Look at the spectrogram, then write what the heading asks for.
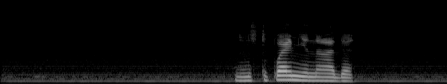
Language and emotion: Russian, angry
